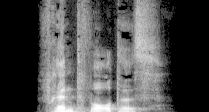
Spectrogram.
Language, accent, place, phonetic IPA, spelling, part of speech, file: German, Germany, Berlin, [ˈfʁɛmtˌvɔʁtəs], Fremdwortes, noun, De-Fremdwortes.ogg
- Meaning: genitive singular of Fremdwort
